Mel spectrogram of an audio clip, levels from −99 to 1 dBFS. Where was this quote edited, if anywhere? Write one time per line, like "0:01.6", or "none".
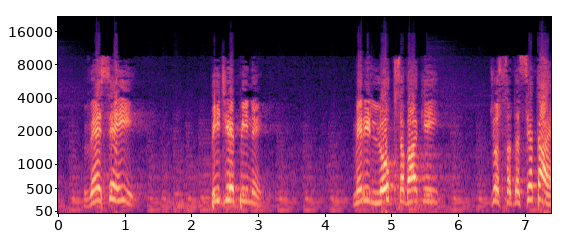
none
